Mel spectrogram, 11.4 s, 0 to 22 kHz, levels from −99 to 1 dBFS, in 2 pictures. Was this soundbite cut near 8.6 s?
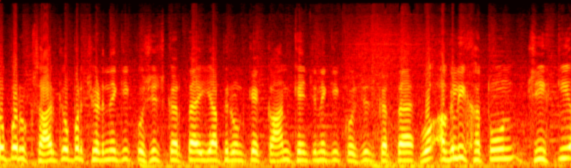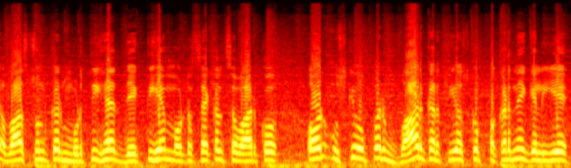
no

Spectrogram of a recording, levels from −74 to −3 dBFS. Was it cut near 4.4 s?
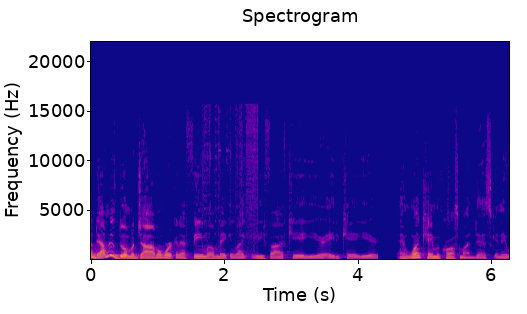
yes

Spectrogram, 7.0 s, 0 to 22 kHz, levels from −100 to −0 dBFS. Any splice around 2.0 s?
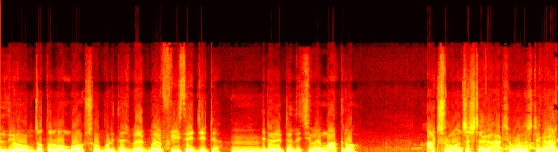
no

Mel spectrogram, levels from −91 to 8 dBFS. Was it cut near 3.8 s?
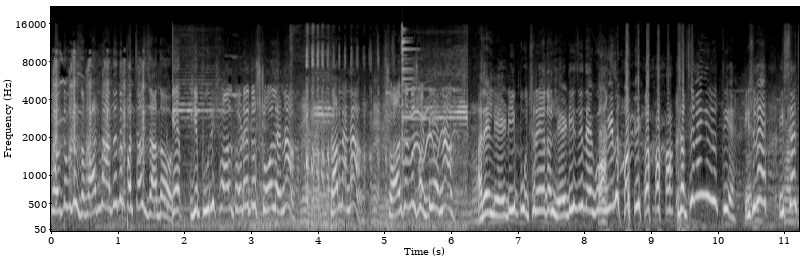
no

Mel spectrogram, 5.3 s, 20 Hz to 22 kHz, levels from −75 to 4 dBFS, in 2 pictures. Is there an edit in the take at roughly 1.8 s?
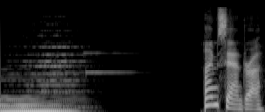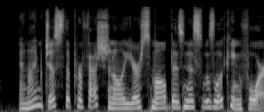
yes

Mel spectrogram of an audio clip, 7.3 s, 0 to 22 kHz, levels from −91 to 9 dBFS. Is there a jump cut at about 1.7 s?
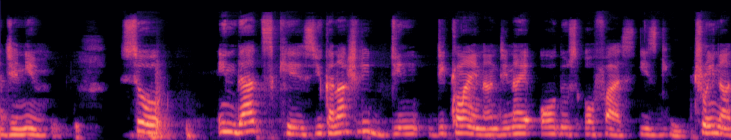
no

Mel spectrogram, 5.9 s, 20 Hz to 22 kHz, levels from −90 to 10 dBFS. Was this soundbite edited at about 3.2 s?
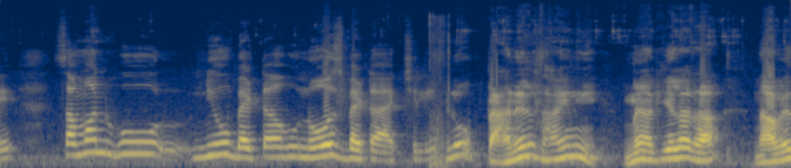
yes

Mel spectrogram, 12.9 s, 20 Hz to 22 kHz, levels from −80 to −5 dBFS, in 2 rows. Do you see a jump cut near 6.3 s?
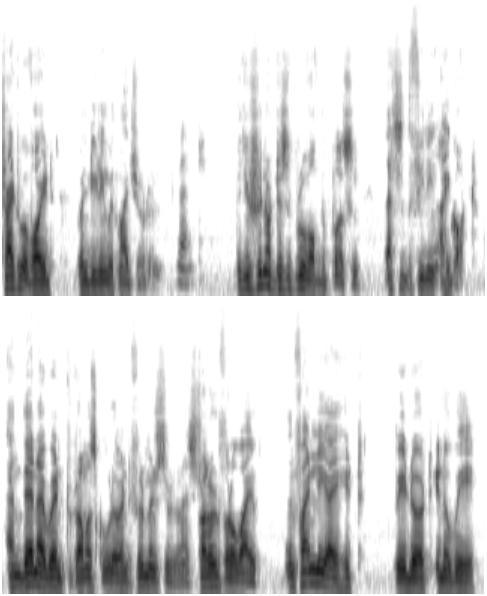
yes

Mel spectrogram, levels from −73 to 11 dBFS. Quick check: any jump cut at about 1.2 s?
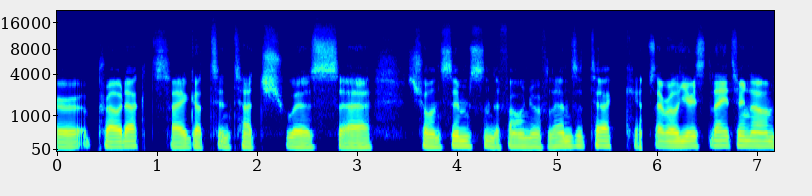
yes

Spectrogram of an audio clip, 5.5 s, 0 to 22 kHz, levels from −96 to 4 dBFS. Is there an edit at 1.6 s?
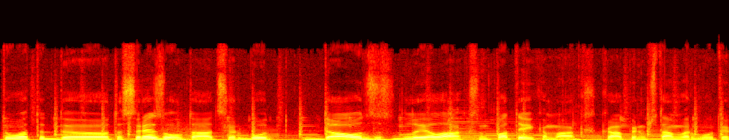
yes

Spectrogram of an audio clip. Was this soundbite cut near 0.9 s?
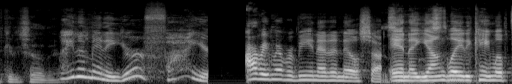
no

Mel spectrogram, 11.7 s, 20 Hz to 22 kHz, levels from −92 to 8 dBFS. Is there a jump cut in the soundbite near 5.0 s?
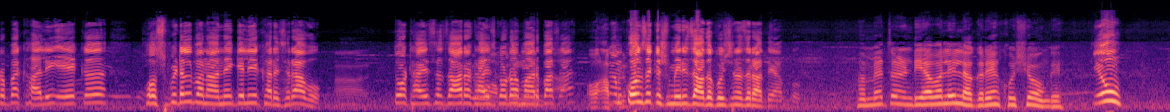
no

